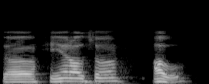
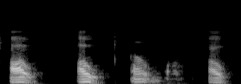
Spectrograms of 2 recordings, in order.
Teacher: what the lips here, ow, they are a circle here. But compared to o, ow, the lips are starting wide because it starts ah, like it's starting as ah. We're starting with ah here while pronouncing ow.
